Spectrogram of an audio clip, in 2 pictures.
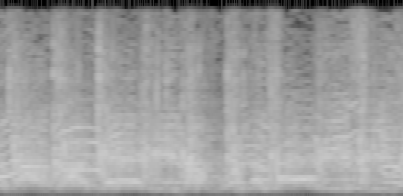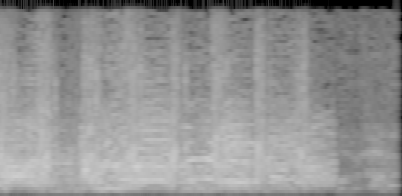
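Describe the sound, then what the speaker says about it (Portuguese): A dense crowd outside a hospital chants and cheers in unison, loud and sustained throughout with rising and falling shouted phrases. "Fora do hospital, uma multidão engrossou o coro."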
